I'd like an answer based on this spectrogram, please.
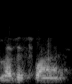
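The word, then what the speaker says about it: Loveis: love is wise yes their name is it's pronounced love is and they did I mean it's just an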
